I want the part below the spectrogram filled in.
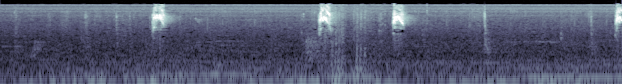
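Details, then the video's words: Piercing high chips from a sunbird, locally sogok otong, four notes spread unevenly across several seconds, against a low constant hum. "burung sogok otong terapi ngamuk"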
